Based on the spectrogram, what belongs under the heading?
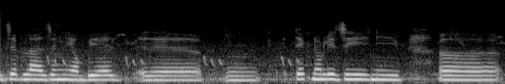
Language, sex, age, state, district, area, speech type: Bodo, female, 45-60, Assam, Udalguri, urban, spontaneous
